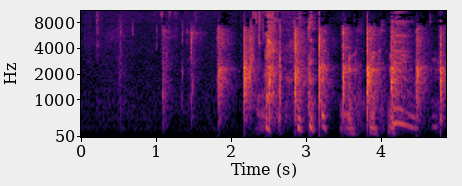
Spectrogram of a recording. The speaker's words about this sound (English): We could put some candle after in there just so it sounds better, but I actually am clapping for real because I do enjoy that story, and I have read it before, but I did enjoy it.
